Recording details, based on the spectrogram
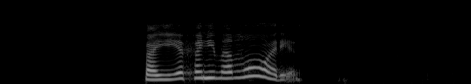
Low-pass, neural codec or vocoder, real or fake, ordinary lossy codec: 7.2 kHz; codec, 16 kHz, 0.5 kbps, FunCodec, trained on LibriTTS, 25 frames a second; fake; none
